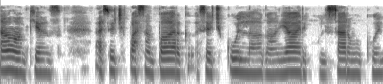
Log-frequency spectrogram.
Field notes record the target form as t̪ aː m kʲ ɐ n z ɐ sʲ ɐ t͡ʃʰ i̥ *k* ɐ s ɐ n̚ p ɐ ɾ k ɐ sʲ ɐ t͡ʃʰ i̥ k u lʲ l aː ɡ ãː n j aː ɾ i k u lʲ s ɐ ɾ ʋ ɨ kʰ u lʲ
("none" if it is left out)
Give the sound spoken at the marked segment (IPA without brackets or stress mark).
p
